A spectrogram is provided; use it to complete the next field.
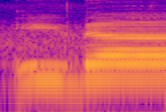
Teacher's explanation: Dan hati-hati pengucapan pada huruf dzal ini. Huruf ini keluar dari ujung lidah kita, menempel atau mengenai ujung 2 gigi seri atas kita. Jadi kayak tergigit ya.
